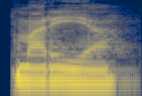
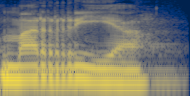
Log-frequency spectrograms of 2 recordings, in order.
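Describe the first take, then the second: First: The r is trilled lightly. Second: The r is rolled strongly. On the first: The speaker calls it right. "it should be lightly trilled" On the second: The speaker calls it wrong. "not Maria"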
